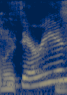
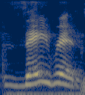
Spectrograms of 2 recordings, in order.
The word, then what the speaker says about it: Zayrin: Yeah, you always call me Zarian. Zarian, yeah, that's what it looks like to me. No, it's Zayrin. Zayrin. Think Mayrin, but just Z.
